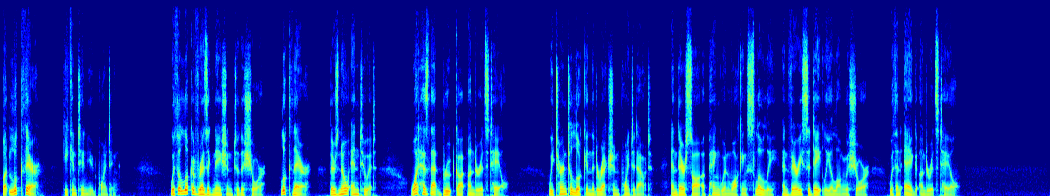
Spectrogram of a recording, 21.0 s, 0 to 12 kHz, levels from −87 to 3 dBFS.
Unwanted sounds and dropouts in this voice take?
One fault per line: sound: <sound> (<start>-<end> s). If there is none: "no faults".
no faults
